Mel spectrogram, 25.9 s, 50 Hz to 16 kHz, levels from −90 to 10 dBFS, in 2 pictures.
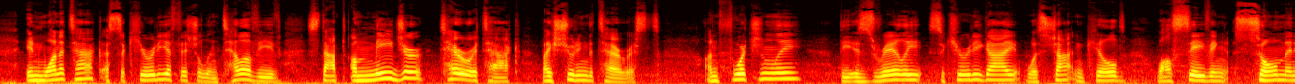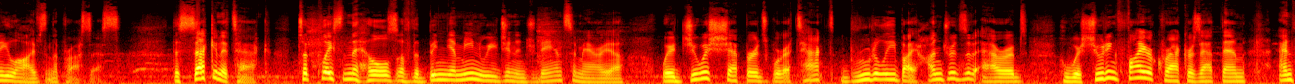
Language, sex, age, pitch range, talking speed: English, male, 30-49, 135-185 Hz, 155 wpm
